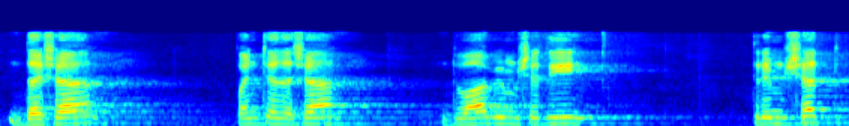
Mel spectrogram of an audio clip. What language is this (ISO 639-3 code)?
san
